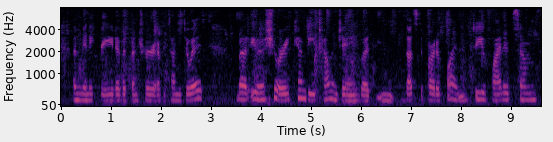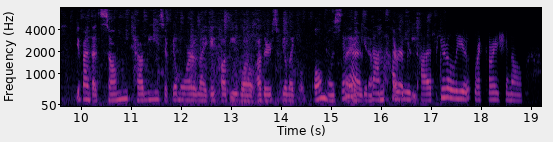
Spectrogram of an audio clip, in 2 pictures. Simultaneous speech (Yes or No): Yes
